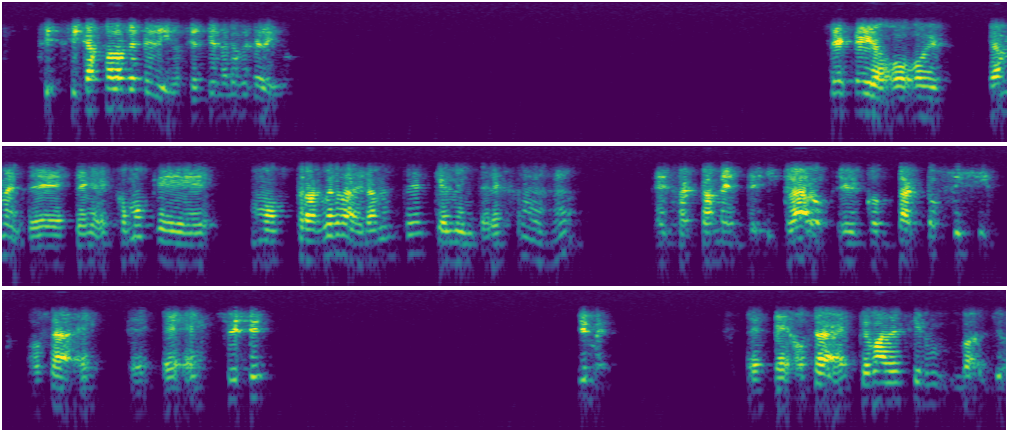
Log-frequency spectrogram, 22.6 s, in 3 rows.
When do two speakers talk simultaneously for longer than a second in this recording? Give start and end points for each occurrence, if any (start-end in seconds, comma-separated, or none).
none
